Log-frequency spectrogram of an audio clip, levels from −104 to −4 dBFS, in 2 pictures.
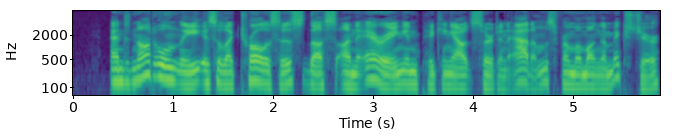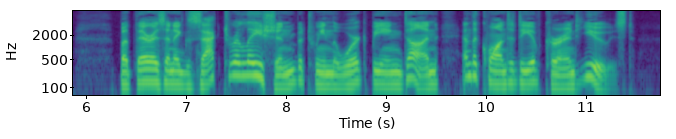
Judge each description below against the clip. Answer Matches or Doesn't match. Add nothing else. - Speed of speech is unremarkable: Matches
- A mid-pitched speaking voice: Doesn't match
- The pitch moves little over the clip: Doesn't match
